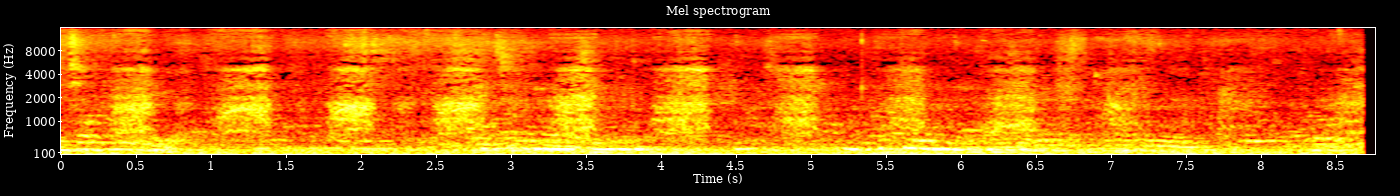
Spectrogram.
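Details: Wheezing from a happy wheezer.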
